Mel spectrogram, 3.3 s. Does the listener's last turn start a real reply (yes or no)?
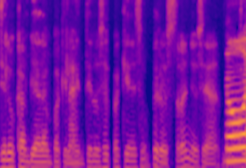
yes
